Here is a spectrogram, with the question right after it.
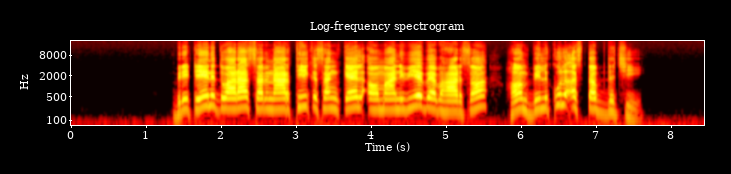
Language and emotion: Maithili, angry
